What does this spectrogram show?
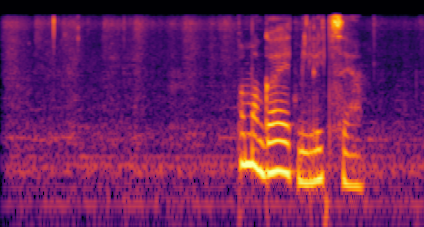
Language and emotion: Russian, neutral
